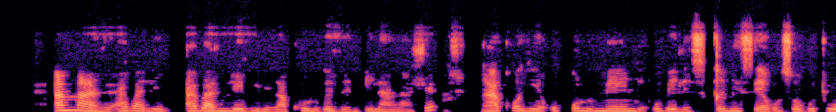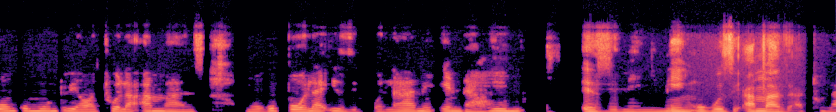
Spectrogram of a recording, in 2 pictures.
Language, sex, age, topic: North Ndebele, male, 25-35, health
